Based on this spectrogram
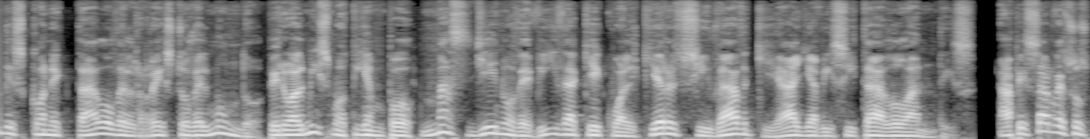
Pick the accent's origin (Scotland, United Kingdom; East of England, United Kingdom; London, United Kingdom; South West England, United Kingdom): Scotland, United Kingdom; now in Bogotá, Colombia; Después de 3 años trabajando como guía turístico en mi país nativo, Escocia, y luego en Santiago de Chile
